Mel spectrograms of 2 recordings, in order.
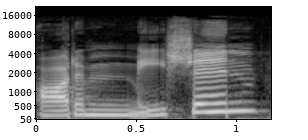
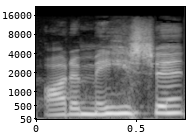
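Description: First: "automation" drawn out slowly. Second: Said in the usual way. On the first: Real, not acted. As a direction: stretch out the word "automation". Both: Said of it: "I don't know why I said it so slow".

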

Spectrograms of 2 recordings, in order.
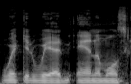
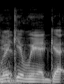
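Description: First: Put-on light Boston accent, dropped r. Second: A little Boston twang; Boston accent. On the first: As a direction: say it like a Bostonian local. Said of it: "a little Boston accent in there". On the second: Pretend. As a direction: toss in a slight Boston accent. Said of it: "I was throwing just a little Boston accent".

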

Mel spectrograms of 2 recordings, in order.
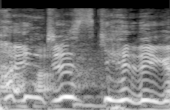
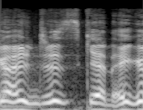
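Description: First: Much higher, louder, laughing through it. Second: Said in the usual way. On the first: Real, not acted. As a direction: laugh off the joke.

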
